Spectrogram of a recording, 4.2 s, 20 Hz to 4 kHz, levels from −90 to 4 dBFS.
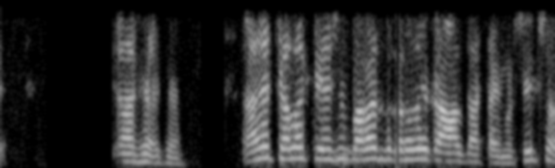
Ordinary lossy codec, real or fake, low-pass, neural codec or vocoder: none; real; 3.6 kHz; none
